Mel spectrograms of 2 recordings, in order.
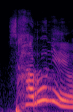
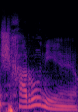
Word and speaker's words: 샤론: 예, 샤론의 꽃 예수 이러니까 샤론 하는데 히브리어도 샤론이에요. 히브리어 발음대로 하게 되면. 근데 한글 번역은요 사론이라고 해놨어요. 개정개혁에서는. 그래서 우리는 항상 그걸 볼 때마다 사론인데도 샤론 했었어요. 저도 마찬가지고요. 히브리어는 그런데 샤론입니다.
